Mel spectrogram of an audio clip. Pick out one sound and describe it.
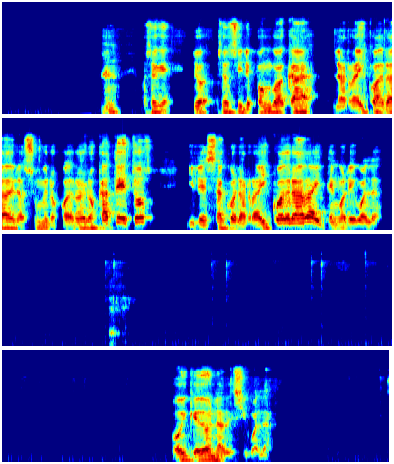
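A middle-aged man speaks calmly through an online call microphone.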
